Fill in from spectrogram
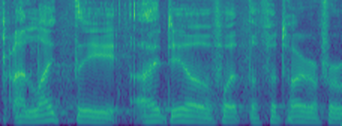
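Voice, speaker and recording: A man speaks fairly slowly at a medium pitch. Noticeable background noise runs under his voice. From US South. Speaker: photography contest judge. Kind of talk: critique of photographs. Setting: camera club meeting. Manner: halting, repeats words.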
